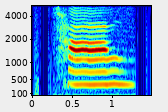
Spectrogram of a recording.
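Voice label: "caang1", Cantonese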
